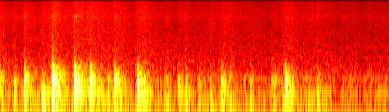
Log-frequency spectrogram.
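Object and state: Glass ink bottle.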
